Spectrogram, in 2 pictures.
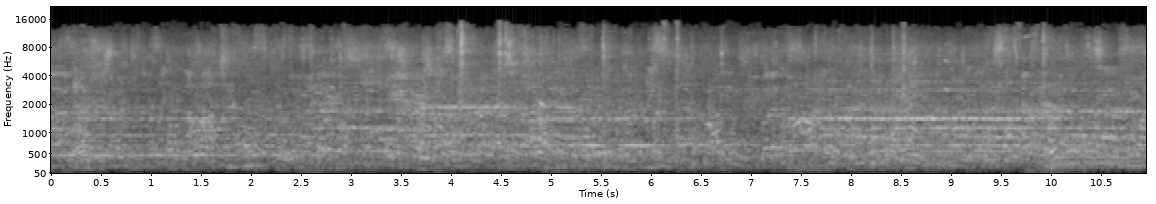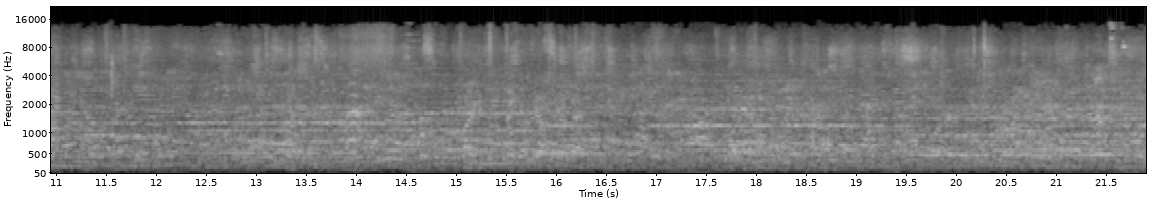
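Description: A piano plays in a large hall.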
